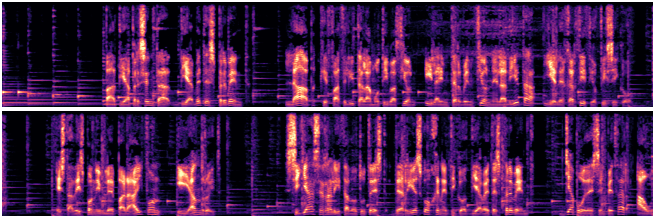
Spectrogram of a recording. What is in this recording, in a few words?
basque documentaries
